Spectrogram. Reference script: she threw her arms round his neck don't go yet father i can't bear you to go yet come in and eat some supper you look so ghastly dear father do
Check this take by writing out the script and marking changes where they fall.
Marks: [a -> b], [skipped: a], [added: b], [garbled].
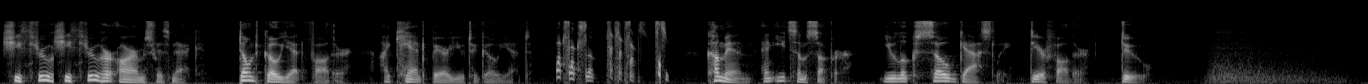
she threw [added: she threw] her arms [skipped: round] his neck don't go yet father i can't bear you to go yet come in and eat some supper you look so ghastly dear father do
